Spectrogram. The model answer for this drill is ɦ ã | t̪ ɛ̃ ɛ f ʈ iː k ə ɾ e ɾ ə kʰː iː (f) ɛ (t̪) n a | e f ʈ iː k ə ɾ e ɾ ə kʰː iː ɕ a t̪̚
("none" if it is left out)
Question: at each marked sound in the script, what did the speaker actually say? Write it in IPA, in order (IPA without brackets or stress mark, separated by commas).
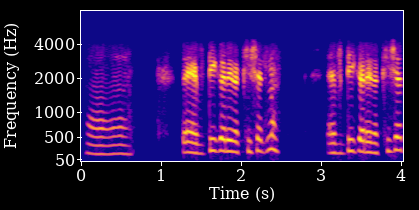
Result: ɕ, t̪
